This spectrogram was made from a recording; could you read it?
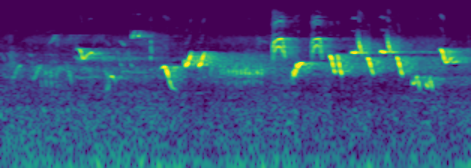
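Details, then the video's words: Lively bird chirping: a run of quick, high, downslurred whistles and twittered notes packed closely together, several notes each second, with little background noise. "Birds Sound | bird chirping sound | Peaceful Bird Sound"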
